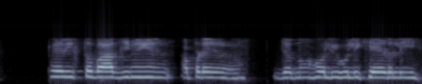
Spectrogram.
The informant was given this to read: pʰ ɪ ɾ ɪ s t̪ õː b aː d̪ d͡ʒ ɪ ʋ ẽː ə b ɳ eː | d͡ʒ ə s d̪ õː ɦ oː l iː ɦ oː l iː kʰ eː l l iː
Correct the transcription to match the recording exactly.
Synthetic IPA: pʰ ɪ ɾ ɪ s t̪ õː b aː d̪ d͡ʒ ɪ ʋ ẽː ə p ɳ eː | d͡ʒ ə d̪ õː ɦ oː l iː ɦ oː l iː kʰ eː ɽ l iː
